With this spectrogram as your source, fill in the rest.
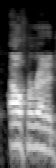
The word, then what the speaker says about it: Alpharetta: So, Frankie is like he got Alfreda. How do you say that? Alpharetta, Georgia.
